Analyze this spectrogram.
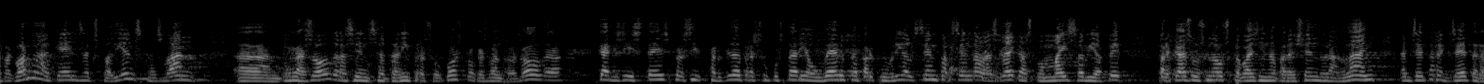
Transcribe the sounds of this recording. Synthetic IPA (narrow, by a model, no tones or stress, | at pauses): rəkɔɾðəːkɛʎzəkspəðienskəzβan | ərəzɔlˠd̪ɾəsensət̪ənipɾəsupɔst̪pɾɔkəzβanrəzɔlˠd̪ɾə | kəːɡzist̪ɛʃpsipəɾt̪̬iðəpɾəsupust̪aɾiəuβɛɾt̪əpəɾkuβ̞ɾiəlˠsempəɾsend̪ələzβɛkəskɔmːajsəβiəfet̪ | pəɾkazuznɔwskəβaʒinəpəɾəʃend̪uɾanlaɲəɡzɛt̪əɾəːɡzɛt̪əɾə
